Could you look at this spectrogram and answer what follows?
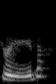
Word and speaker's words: Rhead: on how to pronounce my last name i didn't make any of my names easy so with two r's and the read with that h in there makes it a little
